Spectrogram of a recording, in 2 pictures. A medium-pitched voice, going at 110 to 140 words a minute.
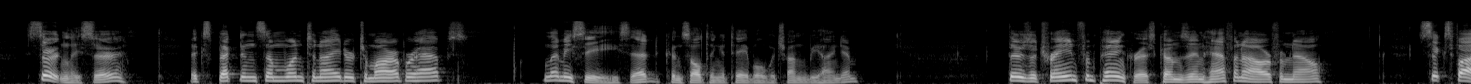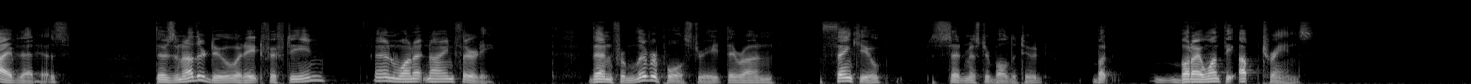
No: low, 120 Hz; slow, 135 wpm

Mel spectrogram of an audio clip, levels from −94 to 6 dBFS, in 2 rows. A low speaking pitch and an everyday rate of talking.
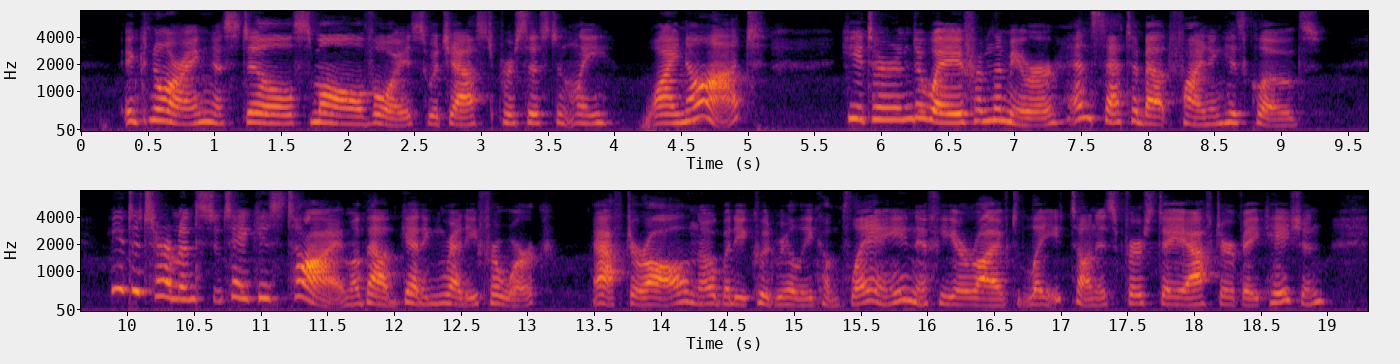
No: high, 220 Hz; average, 150 wpm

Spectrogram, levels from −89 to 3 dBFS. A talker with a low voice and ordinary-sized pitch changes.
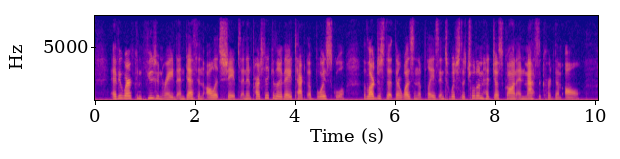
No: medium, 185 Hz; average, 3.1 semitones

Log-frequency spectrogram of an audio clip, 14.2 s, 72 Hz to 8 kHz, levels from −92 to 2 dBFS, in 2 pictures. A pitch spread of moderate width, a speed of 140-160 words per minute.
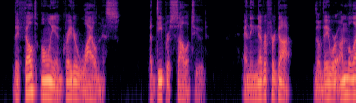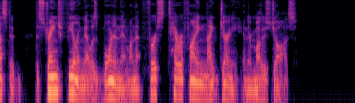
No: wide, 6.4 semitones; average, 150 wpm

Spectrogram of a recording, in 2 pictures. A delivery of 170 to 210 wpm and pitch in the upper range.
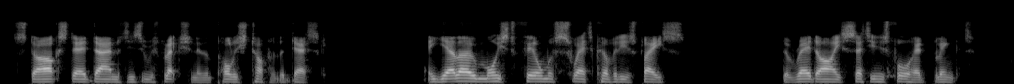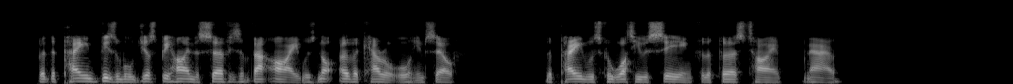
No: average, 180 wpm; low, 120 Hz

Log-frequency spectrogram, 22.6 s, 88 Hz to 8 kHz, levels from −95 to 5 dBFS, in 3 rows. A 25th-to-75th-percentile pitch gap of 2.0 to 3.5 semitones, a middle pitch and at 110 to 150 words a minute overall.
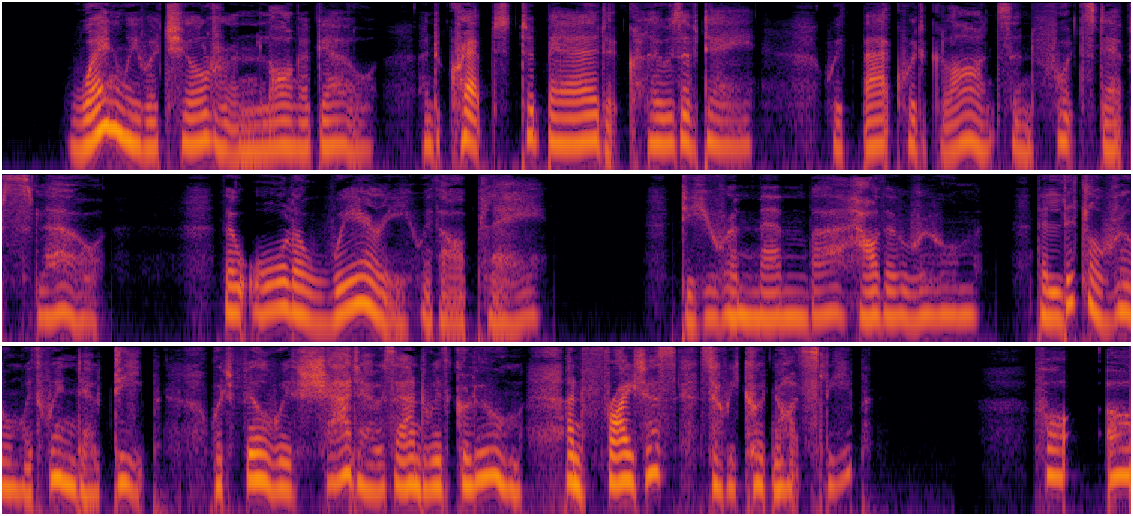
Yes: average, 2.8 semitones; medium, 180 Hz; average, 145 wpm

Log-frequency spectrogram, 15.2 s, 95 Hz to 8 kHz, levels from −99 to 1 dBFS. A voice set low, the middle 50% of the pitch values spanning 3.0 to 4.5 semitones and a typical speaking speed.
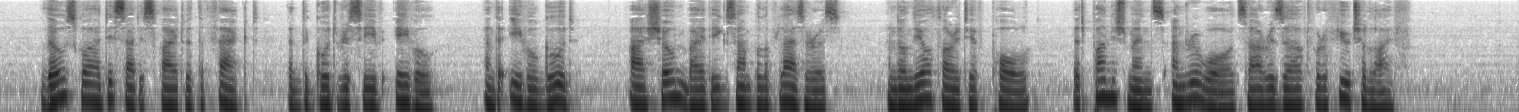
No: low, 125 Hz; narrow, 2.4 semitones; average, 155 wpm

